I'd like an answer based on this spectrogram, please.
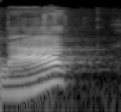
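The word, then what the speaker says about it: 諾: 그래서 허락할 남깁니다 어 허락 인데 왜 낙으로 발행된 원래 나기 맞는데요 자락으로 발음되는 경우에서 수라 허락 이렇게 할 때 락으로 맞는 되는 경우가 있어 내는 것은 표준은 규정에 따라서 표기를 하시면 됩니다 원래는 나기 맞다는 거 알고 계시면 되겠습니다 그래서 여러분들 쓰기 문제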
